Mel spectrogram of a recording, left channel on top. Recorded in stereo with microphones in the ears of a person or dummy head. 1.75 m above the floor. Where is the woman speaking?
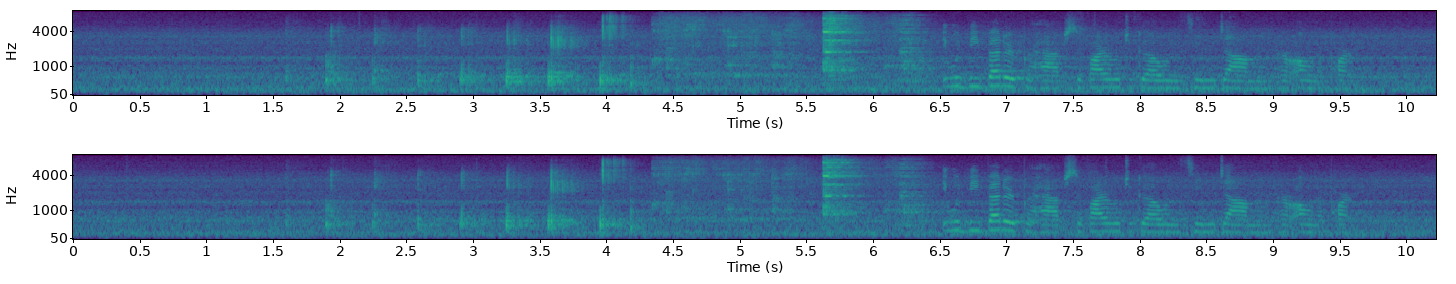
10° right (ahead or behind), 0.7 m.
